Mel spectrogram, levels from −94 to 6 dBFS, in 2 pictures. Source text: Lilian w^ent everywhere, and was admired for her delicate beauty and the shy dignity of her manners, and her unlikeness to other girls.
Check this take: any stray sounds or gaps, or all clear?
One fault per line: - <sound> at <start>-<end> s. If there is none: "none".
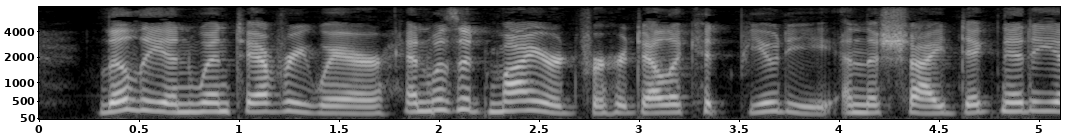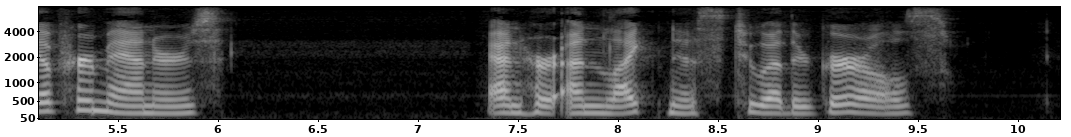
none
